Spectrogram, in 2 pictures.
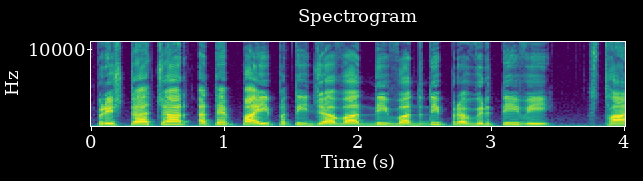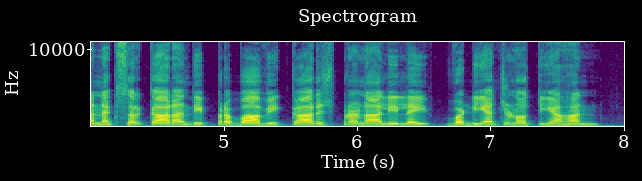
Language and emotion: Punjabi, neutral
